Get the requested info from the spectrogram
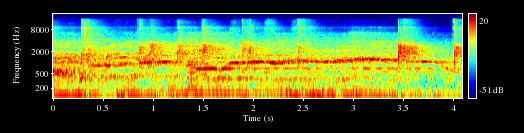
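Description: Gospel music with a sung vocal line, held notes that bend in pitch, over a steady bass and a drum beat about twice a second.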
